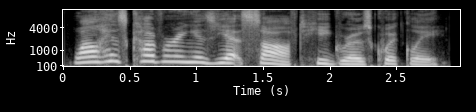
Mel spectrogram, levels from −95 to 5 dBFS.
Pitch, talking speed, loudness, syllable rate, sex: 255 Hz, 180 wpm, -15 LUFS, 4.7 syllables/s, female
